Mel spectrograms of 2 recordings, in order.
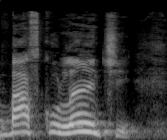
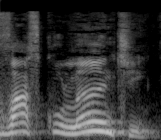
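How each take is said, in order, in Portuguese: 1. A palavra começa com som de B. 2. A palavra começa com som de V. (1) "é basculante" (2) "Você não fala vasculante"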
